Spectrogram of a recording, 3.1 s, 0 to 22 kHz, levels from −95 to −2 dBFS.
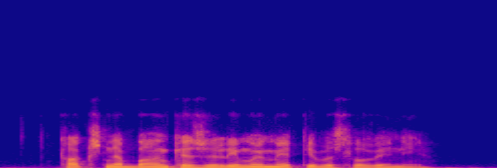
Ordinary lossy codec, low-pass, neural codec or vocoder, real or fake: Opus, 32 kbps; 7.2 kHz; codec, 16 kHz, 2 kbps, FunCodec, trained on Chinese and English, 25 frames a second; fake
